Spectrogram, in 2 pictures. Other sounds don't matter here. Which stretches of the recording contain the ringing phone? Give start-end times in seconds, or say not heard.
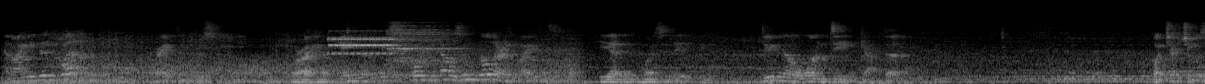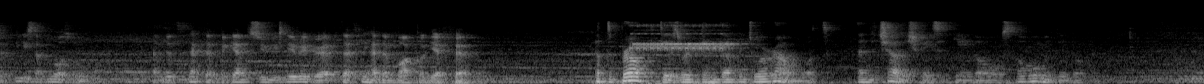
3.2-4.0, 18.2-19.4.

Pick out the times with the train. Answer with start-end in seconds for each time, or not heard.
0.0-24.0.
